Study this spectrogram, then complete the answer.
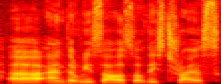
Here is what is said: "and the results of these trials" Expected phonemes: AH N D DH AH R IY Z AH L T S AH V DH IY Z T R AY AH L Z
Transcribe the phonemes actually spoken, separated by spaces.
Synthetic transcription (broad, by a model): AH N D DH AH R IY Z AH L T S AH V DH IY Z T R AY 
